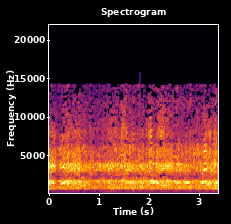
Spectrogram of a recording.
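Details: Snow geese at Forsythe NWR, New Jersey, just before Christmas, the first wave of a flock coming in for the night: a dense, unbroken chorus of overlapping nasal honks and yelps from many birds, steady and loud throughout.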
